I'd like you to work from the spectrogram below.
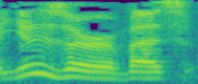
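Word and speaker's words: Uzurv: Yeah, Userve, I like to say it rhymes with reserve, right?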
